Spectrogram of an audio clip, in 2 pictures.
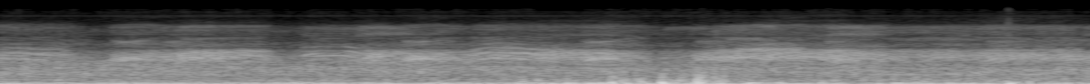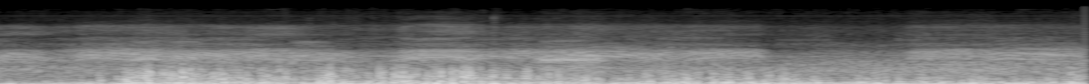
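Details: Rooks calling around a nest in their breeding colony at Tyrnovo: harsh, grating caws repeat almost without pause from several birds, overlapping into a steady chorus, with constant low rumbling noise underneath.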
